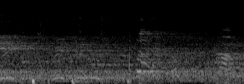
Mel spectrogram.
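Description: A few dull thuds from a boxing ring, the loudest about a third of a second in, as two boxers move and exchange punches on the canvas, with voices calling out in the hall behind.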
